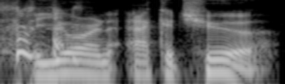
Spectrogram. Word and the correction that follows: accoucheur: Yes, an accoucheur, that's correct. – That's how you say it.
